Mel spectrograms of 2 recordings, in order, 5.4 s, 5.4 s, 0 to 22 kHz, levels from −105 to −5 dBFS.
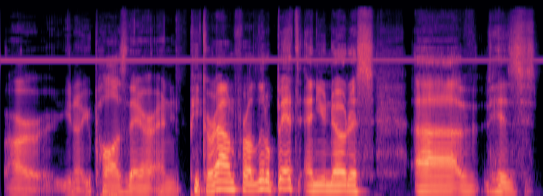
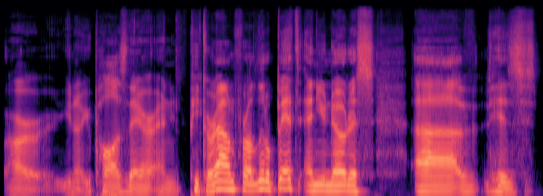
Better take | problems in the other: second | high-pitched whine; faint; throughout; 6 kHz, 20 dB below the speech

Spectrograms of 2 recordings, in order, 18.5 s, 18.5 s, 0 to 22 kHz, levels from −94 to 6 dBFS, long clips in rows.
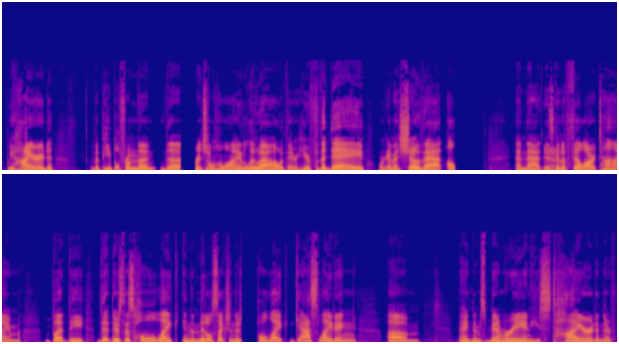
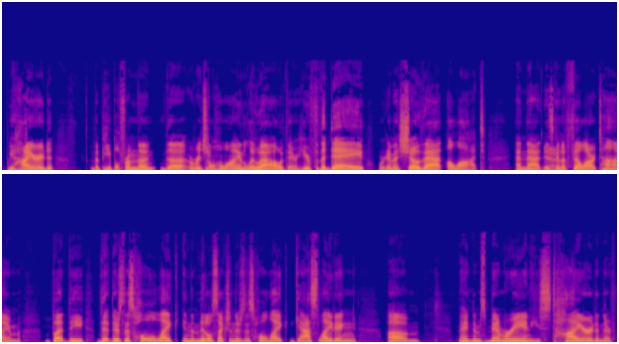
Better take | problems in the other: second | audio cutting out; at 2.5 s, at 7 s and at 13 s

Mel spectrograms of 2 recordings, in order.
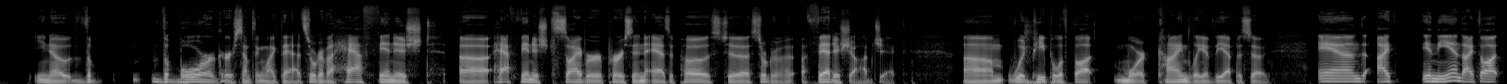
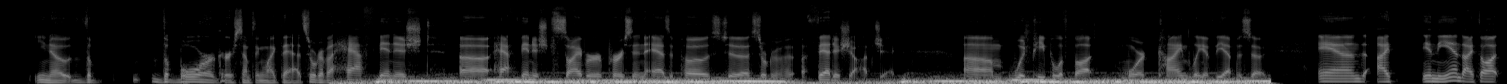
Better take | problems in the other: first | low rumble; loud; from 3.5 to 13 s; 2 dB below the speech

